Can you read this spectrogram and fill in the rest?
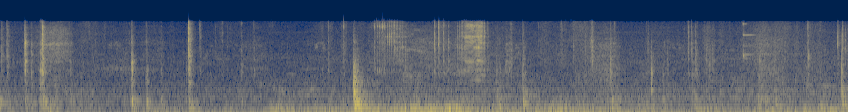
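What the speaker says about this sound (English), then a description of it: "Then we take a ratchet" Ratchet wrench clicking while tightening on a Volkswagen Rabbit master cylinder, a few sharp ticks followed by a steady run of fast mechanical clicking in a quiet garage.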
